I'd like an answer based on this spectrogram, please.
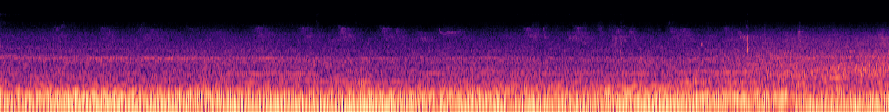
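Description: A steady low mechanical hum, with faint short bird chirps scattered over it.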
